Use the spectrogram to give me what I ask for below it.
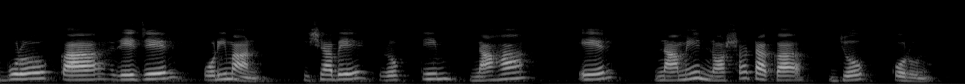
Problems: constant background noise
